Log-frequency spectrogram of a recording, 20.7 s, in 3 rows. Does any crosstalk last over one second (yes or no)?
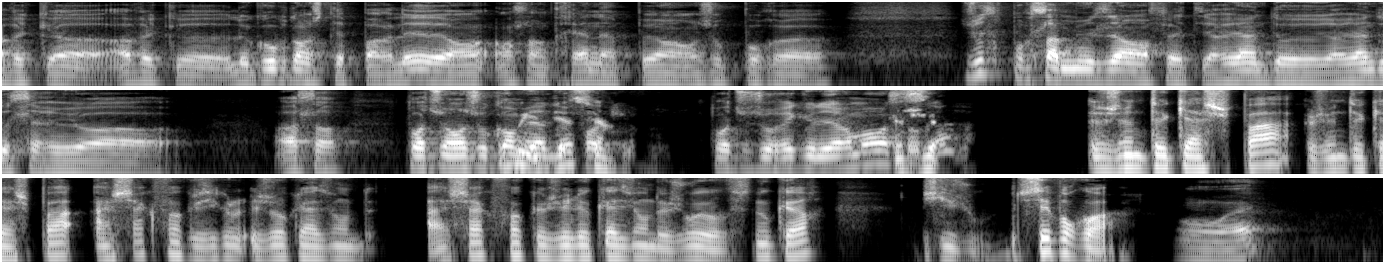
no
